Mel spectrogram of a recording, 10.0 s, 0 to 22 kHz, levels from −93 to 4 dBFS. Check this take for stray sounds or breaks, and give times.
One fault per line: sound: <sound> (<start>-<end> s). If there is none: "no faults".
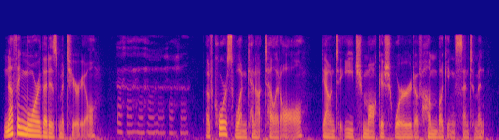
sound: laugh (2.3-3.9 s)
